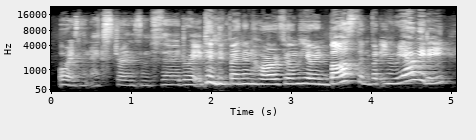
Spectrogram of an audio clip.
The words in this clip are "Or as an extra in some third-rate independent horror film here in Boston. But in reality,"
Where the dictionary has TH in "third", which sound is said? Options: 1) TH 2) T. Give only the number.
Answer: 1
